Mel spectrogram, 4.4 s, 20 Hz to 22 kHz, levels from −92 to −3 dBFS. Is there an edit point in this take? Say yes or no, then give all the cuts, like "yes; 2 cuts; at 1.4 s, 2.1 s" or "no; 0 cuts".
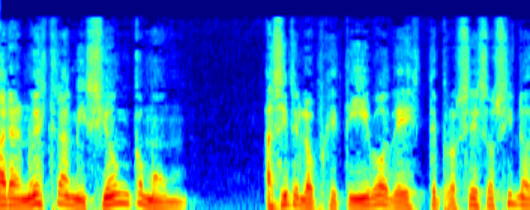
yes; 1 cut; at 2.4 s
